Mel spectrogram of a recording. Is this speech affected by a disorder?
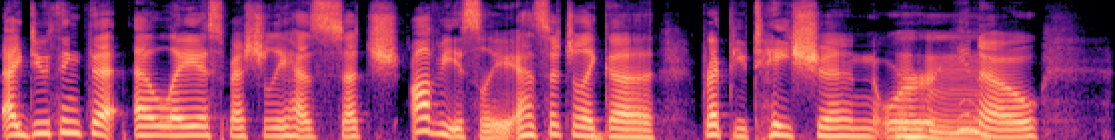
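No.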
